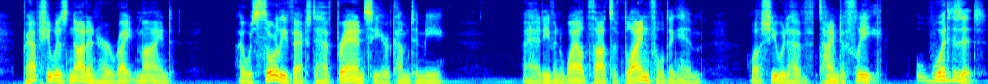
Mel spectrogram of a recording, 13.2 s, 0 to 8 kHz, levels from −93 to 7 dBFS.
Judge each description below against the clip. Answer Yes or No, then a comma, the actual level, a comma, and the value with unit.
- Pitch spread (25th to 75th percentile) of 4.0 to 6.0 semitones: No, average, 3.3 semitones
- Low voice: Yes, low, 100 Hz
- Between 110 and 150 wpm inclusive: No, average, 175 wpm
